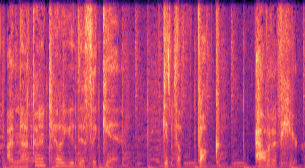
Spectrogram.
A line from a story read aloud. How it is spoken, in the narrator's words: Naomi hissed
